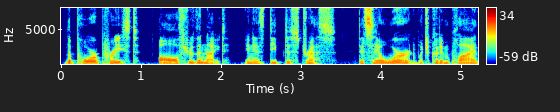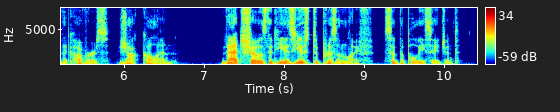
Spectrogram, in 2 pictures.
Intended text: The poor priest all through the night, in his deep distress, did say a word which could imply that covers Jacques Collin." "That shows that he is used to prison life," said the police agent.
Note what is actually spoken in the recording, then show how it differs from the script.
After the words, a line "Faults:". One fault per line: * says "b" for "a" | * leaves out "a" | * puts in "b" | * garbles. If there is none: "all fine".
The poor priest all through the night, in his deep distress, did say a word which could imply that covers Jacques Collin." "That shows that he is used to prison life," said the police agent.
Faults:
all fine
